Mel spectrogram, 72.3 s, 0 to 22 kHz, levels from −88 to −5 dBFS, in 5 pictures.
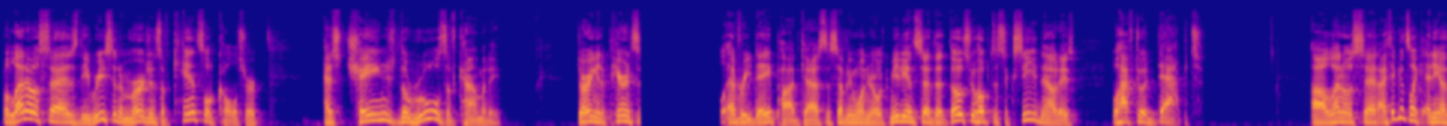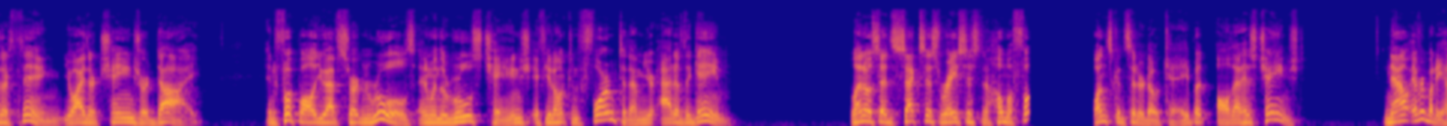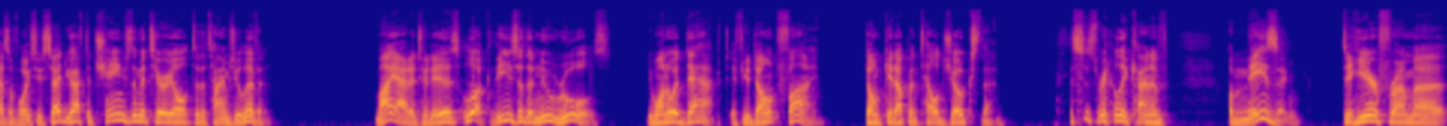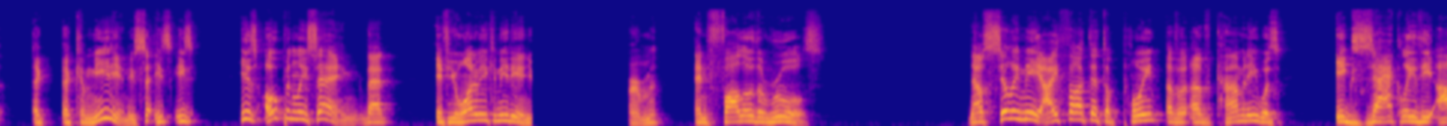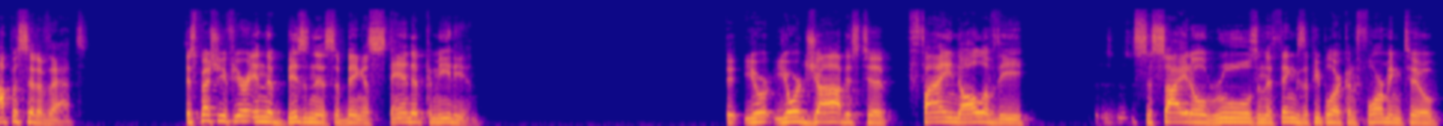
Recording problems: audio cutting out; at 6.5 s for 1 s, at 25 s for 0.5 s and at 49 s for 1 s

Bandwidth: 15.5 kHz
